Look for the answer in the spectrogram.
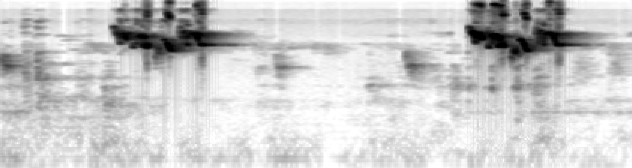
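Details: Song of a yellow-fronted canary used as a tutor for other birds. Two bright, high twittering phrases roughly three seconds apart, separated by softer scattered chirps and low background hum.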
